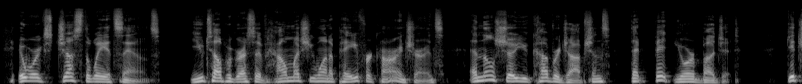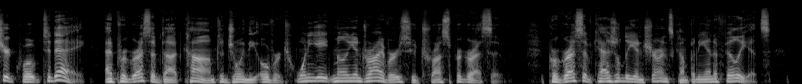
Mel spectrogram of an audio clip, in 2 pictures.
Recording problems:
none

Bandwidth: 14.5 kHz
